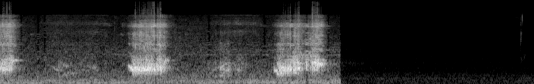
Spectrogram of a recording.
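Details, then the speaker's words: Same child with critical congenital subglottic stenosis (about 90% narrowing) who was still at home: harsh, high-pitched stridor on every breath, heard in both phases, a biphasic stridor. "escuchan las dos fases de trifas por lo tanto podemos decir que estos niños no es una apariencia de cuerdas vocales que tiene ese ruido inspiratorio con una aleatoria tan alta"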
